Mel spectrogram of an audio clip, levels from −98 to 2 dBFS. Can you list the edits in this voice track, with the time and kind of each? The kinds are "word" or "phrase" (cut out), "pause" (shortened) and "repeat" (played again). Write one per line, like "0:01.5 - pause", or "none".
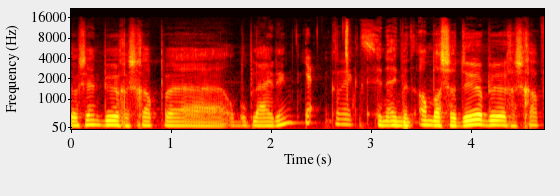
0:01.7 - word
0:03.3 - word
